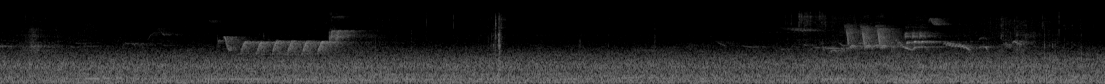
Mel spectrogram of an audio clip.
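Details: Common nightingale singing on a headland by the Żerań Canal, 1 May 2021: short bursts of rapid, evenly repeated high notes near the start and again after eight seconds, over a strong, steady low rumble of background noise.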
